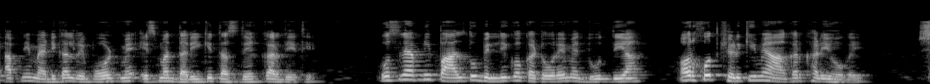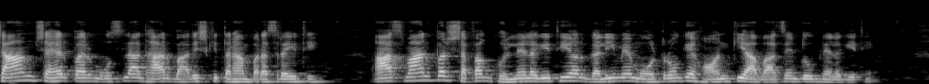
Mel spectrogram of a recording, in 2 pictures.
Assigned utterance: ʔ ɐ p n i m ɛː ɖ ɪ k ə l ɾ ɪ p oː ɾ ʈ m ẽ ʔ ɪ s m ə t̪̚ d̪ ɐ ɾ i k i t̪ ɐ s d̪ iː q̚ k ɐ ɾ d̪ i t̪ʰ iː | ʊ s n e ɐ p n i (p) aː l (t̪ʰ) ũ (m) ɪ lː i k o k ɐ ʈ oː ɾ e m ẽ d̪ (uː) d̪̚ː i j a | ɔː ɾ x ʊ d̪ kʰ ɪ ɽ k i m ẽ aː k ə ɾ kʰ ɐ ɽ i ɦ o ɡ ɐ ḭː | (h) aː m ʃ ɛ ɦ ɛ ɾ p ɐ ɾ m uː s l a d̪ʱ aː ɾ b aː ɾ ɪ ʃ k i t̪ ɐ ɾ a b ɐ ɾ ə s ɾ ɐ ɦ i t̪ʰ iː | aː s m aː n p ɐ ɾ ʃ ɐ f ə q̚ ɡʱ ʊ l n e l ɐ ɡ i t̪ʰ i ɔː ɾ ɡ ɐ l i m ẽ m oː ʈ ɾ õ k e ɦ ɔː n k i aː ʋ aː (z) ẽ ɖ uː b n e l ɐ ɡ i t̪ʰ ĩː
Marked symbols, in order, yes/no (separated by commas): yes, no, no, yes, no, yes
